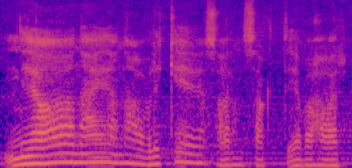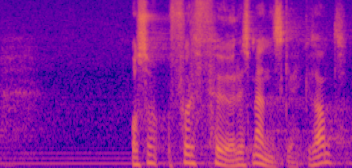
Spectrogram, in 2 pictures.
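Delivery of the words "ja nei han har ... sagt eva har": very soft, hesitant, fading voice; doubtful musing. Retold or imitated. Eve unsure what God has said, doubtful musing. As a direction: waver quietly, trailing away. Acted doubt after the temptation.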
